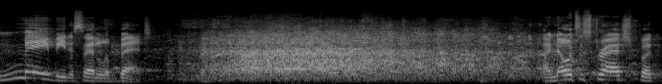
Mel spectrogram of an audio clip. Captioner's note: laughing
